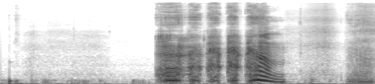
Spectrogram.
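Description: After a second and a half of low, quiet rumble, someone clears their throat in a quick series of loud, rasping, gravelly bursts, then gives one more short rough hack.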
